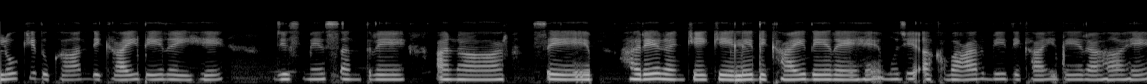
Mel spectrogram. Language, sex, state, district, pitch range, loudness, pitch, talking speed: Hindi, female, Uttar Pradesh, Budaun, 220-240 Hz, -27 LUFS, 225 Hz, 135 wpm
